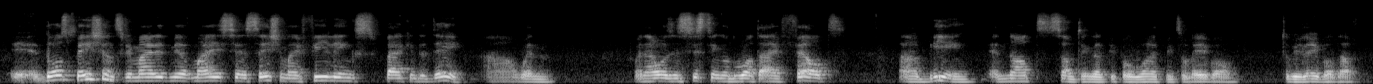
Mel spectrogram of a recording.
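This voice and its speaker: A man's voice: medium pitch, unhurried, creaky, mellow, distant mic, rough recording. A male surgeon from Bulgaria, answering interview questions hesitantly with many fillers. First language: Armenian. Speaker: facial plastic surgeon.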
